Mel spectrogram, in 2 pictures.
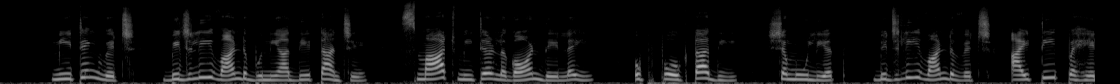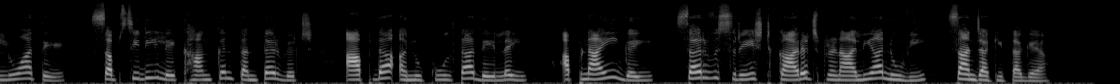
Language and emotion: Punjabi, neutral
